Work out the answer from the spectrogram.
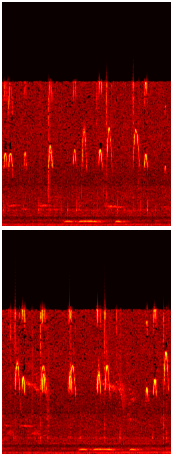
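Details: High, thin begging squeaks from great tit nestlings on day six of a second brood, in a nest at Veszprém, Hungary, come in irregular bursts, with a low three-part hoot heard twice.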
